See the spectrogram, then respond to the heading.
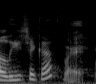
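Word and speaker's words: Elisha Cuthbert: Alicia Cuthbert? Is that her name? – Yeah, Alicia Cuthbert.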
